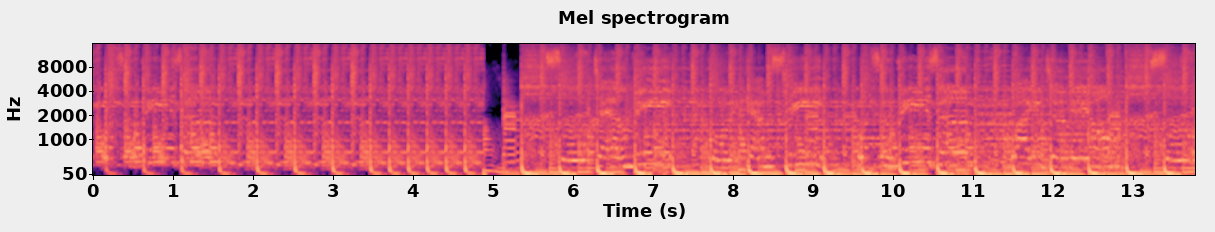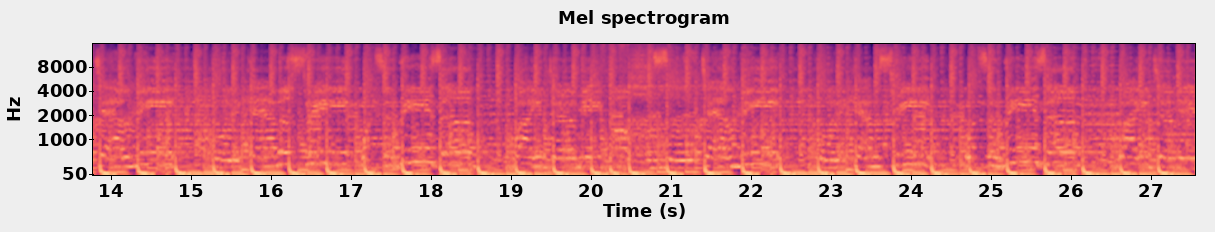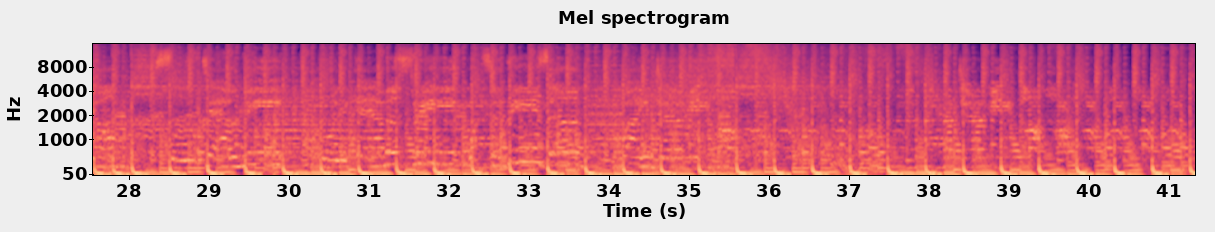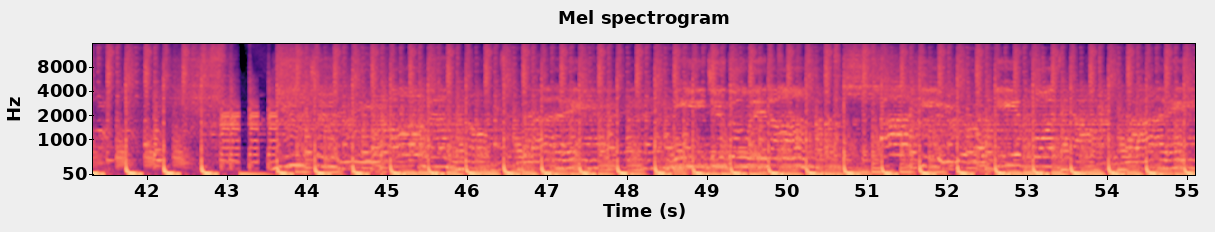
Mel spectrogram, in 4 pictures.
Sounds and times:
Music: 0.0s - 55.1s.

